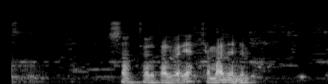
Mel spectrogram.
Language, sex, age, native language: Icelandic, male, 60-69, Icelandic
